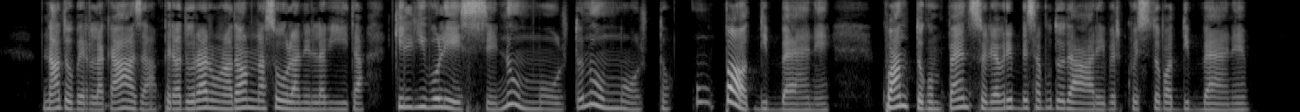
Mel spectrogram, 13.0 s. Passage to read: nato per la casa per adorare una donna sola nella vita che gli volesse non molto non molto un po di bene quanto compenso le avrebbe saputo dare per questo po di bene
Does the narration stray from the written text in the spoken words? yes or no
no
